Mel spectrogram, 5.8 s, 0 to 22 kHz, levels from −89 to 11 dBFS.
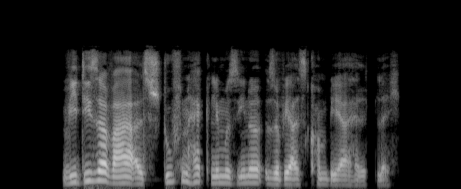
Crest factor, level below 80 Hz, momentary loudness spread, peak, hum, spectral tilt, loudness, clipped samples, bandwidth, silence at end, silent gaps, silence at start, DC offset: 20 dB; -66 dBFS; 15 LU; -4 dBFS; none; -4.5 dB/octave; -22 LUFS; under 0.1%; 7.8 kHz; 0.8 s; 4.60-4.68 s; 0.8 s; under 0.1%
